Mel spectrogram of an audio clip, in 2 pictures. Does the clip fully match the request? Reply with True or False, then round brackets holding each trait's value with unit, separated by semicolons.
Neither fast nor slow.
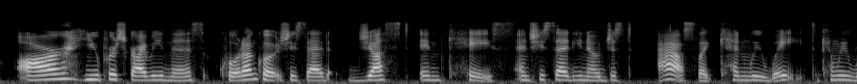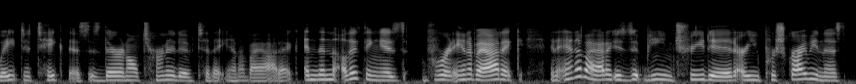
True (190 wpm)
